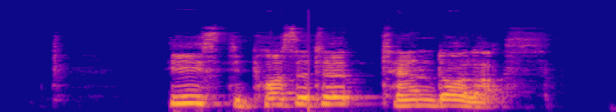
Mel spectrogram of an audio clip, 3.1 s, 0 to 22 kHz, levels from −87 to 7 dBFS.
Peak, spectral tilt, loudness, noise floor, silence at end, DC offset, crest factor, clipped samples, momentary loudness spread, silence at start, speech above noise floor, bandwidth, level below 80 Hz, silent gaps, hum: -2 dBFS; -6 dB/octave; -18 LUFS; -76 dBFS; 0.55 s; under 0.1%; 16 dB; under 0.1%; 6 LU; 0.85 s; 59 dB; 9.2 kHz; -58 dBFS; none; none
